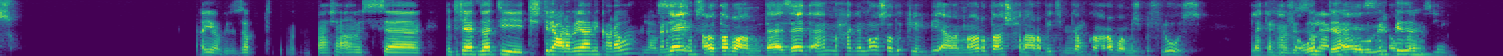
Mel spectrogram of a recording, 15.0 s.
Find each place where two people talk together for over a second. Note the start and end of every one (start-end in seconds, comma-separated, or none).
12.7-14.3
